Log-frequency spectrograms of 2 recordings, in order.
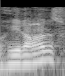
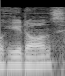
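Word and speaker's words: Heron's: तो हीरोन्स formula जो है, इसका जो प्रोनाउंसिएशन है, बेसिक प्रोनाउंसिएशन वो हीरोन्स है, ऐसे ही है. हीरो फार्मूला नहीं बोलते इसको, कई स्टूडेंट हीरो फार्मूला बोलते हैं. हीरो नहीं है वो, हीरोन्स है ना.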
